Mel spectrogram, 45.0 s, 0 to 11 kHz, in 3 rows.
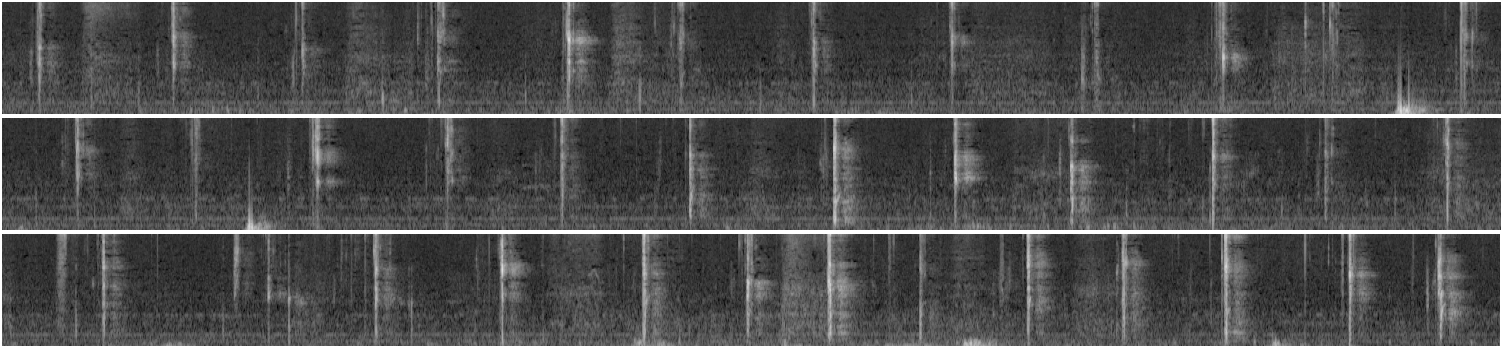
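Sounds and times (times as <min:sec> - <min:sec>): lip smacking kisses: 0:00.2 - 0:00.6, 0:02.9 - 0:03.2, 0:05.6 - 0:06.0, 0:06.7 - 0:07.0, 0:08.0 - 0:08.3, 0:09.4 - 0:09.7, 0:12.1 - 0:12.5, 0:14.5 - 0:14.8, 0:15.6 - 0:16.0, 0:18.0 - 0:18.4, 0:19.2 - 0:19.6, 0:20.5 - 0:20.8, 0:28.1 - 0:28.4, 0:29.4 - 0:29.6, 0:30.5 - 0:31.2, 0:32.3 - 0:34.1, 0:34.7 - 0:35.3, 0:36.4 - 0:36.7, 0:40.0 - 0:40.5, 0:41.1 - 0:41.4, 0:43.2 - 0:44.7
soft low thump: 0:17.4 - 0:17.7.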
